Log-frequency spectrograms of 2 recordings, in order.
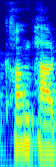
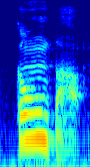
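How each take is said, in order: First: It is said with an American English pronunciation. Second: It is said with a Mandarin Chinese pronunciation. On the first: The speaker calls it wrong. "I'm pronouncing these like an American would" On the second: The speaker calls it right. "The correct pronunciations are actually"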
